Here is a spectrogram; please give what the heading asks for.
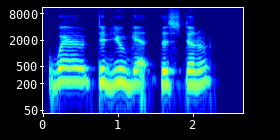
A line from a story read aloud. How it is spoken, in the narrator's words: questioned Mother Hulda solemnly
